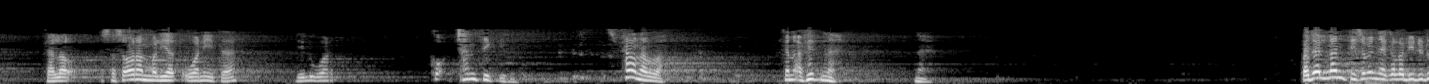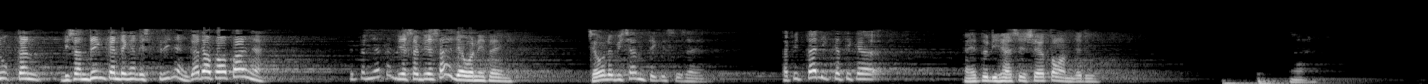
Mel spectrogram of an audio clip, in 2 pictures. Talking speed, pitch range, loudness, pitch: 95 wpm, 170-245 Hz, -13 LUFS, 200 Hz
